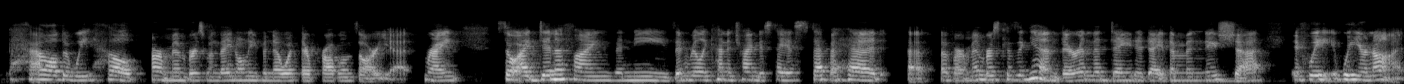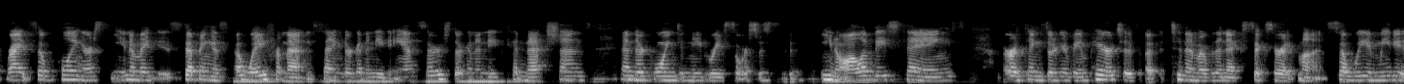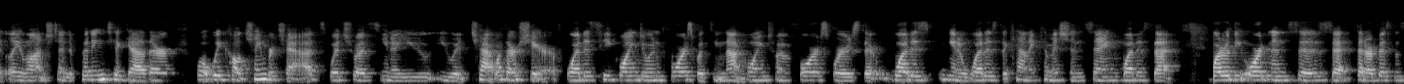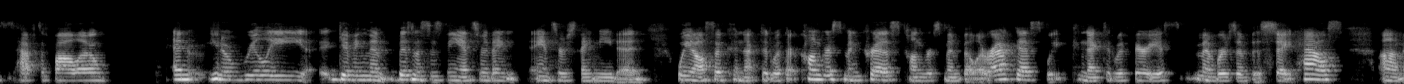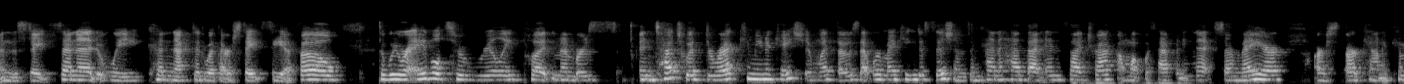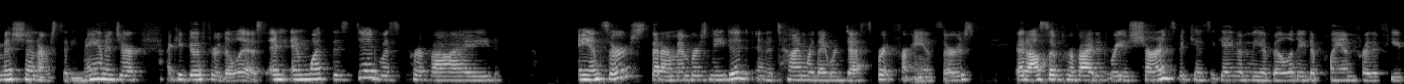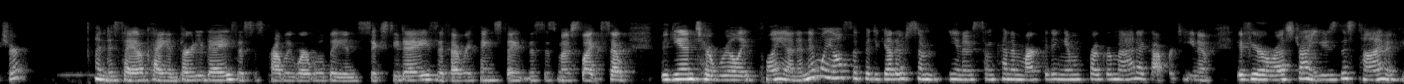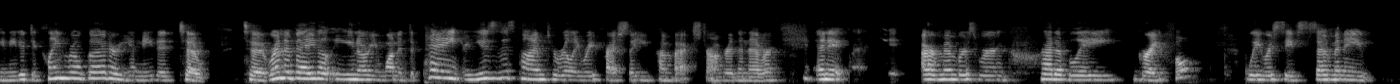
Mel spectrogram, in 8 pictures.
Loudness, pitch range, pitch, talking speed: -22 LUFS, 185-230 Hz, 200 Hz, 205 wpm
